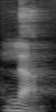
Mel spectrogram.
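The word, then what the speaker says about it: لَ: পরবর্তী হরফ লাম, উচ্চারণ সহকারে হরকত দিয়ে বলুন লাম জবর লা, লাম জের লি, লালি, লাম পেশ লু, লালি লু।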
